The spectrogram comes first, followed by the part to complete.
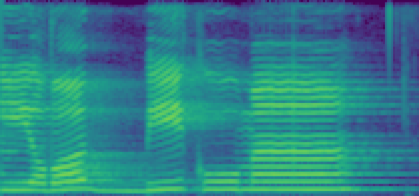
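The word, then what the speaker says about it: رَبِّكُمَا: Alaai rabbikuma. Huruf ra dibaca secara tafkhim karena berharakat fathah. Cara bacanya ditebalkan. Rabbikuma.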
